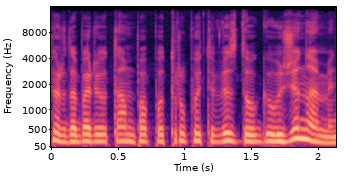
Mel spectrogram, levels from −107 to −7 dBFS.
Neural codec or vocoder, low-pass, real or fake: vocoder, 48 kHz, 128 mel bands, Vocos; 14.4 kHz; fake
